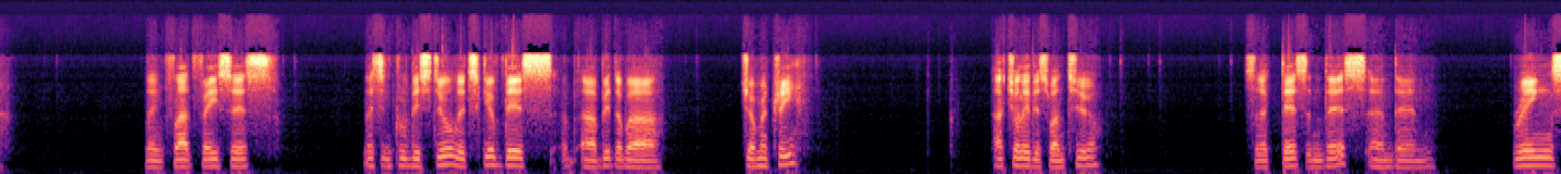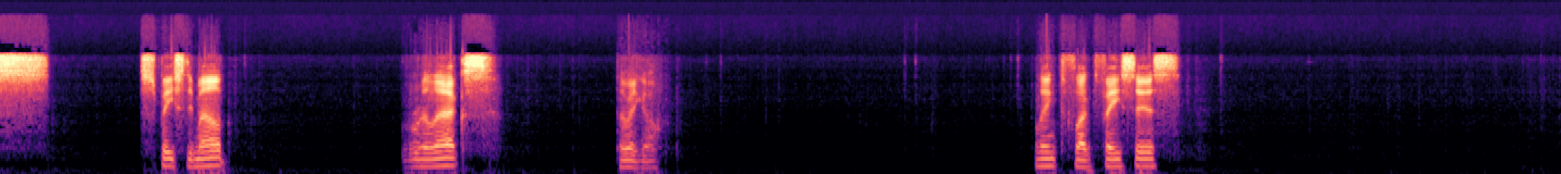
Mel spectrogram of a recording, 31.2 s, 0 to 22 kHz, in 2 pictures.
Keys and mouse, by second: 0.4 right click, 0.8 q, 1.8 Tab, 2.1 Tab, 2.8 shift+right click, 3.7 ctrl+r, 5.4 q, 6.8 right click, 7.7 3, 8.0 right click, 9.2 middle click, 9.9 ctrl+r, 11.5 right click, 12.2 ctrl+right click, 12.7 q, 15.5 q, 17.7 q, 20.6 alt+a, 21.2 middle click, 22.4 3, 22.6 right click, 23.2 q, 24.6 shift+right click, 24.9 q, 26.2 Tab, 26.5 middle click, 26.7 shift+q.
